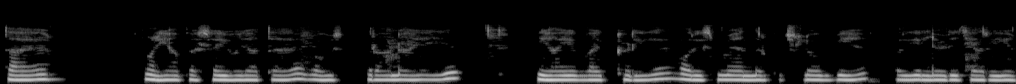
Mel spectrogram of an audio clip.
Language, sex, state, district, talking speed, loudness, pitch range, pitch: Hindi, female, Uttar Pradesh, Budaun, 185 wpm, -22 LUFS, 205-220 Hz, 210 Hz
